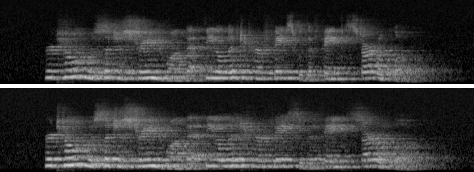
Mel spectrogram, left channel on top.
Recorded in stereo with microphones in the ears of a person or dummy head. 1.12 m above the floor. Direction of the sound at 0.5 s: 40° right (ahead or behind).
